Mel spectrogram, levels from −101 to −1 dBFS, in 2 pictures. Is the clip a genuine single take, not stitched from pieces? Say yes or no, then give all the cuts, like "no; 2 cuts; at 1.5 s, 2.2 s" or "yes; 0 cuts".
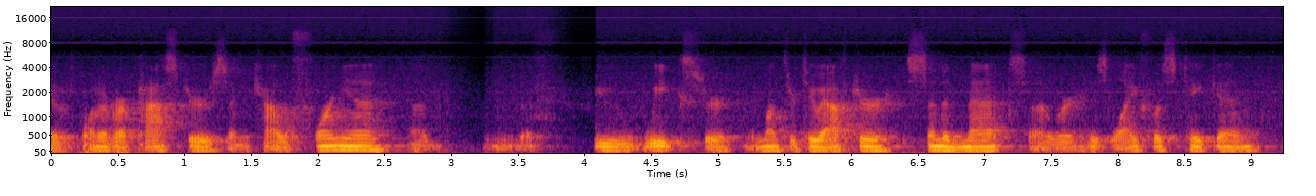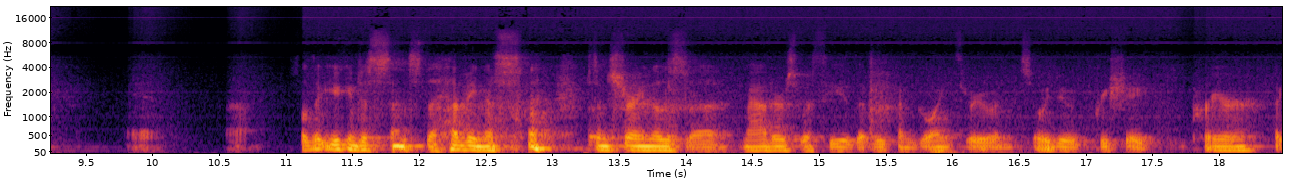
no; 1 cut; at 13.3 s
